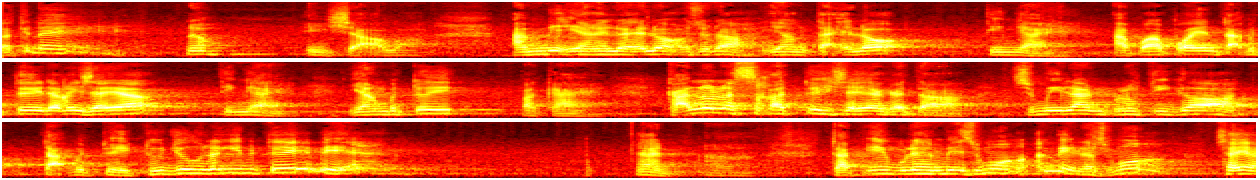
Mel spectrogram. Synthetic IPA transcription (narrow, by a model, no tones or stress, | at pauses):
akənaj | nohinʃa̰ʔə̰lːɑh | ambɪʔjaŋelɔʔelɔʔsudahjaŋt̪a̰ʔelɔʔ | t̪iŋɡa̰l | a̰paːpajaŋt̪a̰ʔbət̪uidaɾis̬ajat̪iŋɡa̰l | jaŋbət̪ʊijpaka̰j | kalawlahsəɾat̪ʊssajakat̪a̰səmbilanpuloht̪iɡat̪aʔbət̪ujt̪ud͡ʒʊhlaɡibət̪ʊjambɪʔ | kana | t̪apibulɛhambɪʔsəmuaʔambɪʔlahsəmuasaja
